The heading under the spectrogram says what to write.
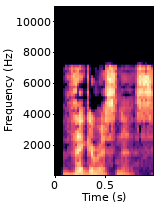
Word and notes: vigorousness: British English

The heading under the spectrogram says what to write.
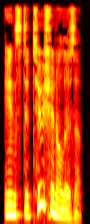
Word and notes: institutionalism: British English

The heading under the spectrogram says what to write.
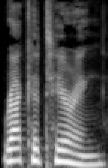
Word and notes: racketeering: American English

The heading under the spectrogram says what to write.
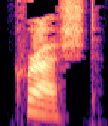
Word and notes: crushed: British English

